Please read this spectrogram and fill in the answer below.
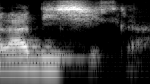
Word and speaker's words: bicyclette: Alors, les yeux brillants, moyens, il y a la bicyclette. Voilà, la bicyclette. Voilà. Il y a Y ici, mais il se prononce comme I.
